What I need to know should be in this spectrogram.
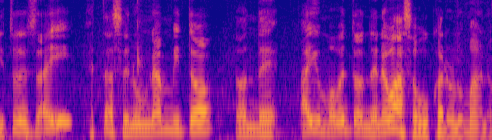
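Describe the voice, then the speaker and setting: Speaking in an Argentine accent, a man lets his pitch swing very widely. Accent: Rioplatense Argentine Spanish. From Buenos Aires, Argentina. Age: 40s. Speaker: university professor and researcher. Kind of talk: casual interview chat.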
